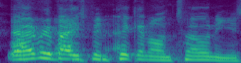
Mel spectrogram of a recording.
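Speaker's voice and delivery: loud, high, laughing as you speak; amused banter. Real, not acted. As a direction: join the teasing through laughter. Joining the teasing while laughing.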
